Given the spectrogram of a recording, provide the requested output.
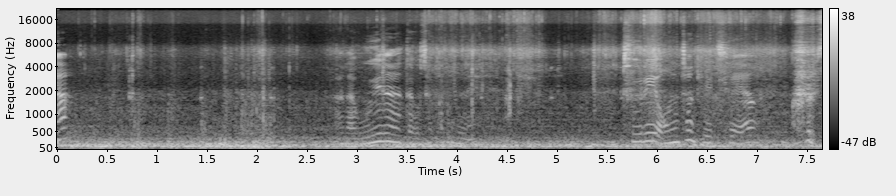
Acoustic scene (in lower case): car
